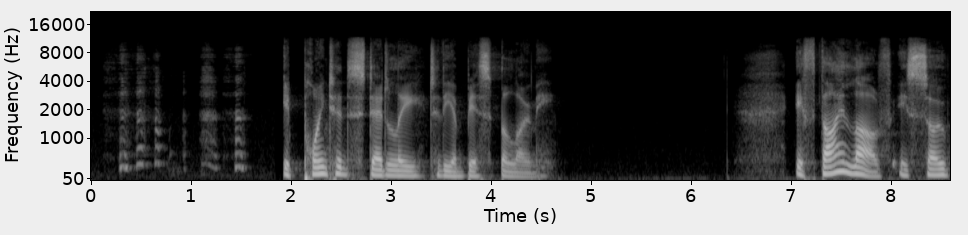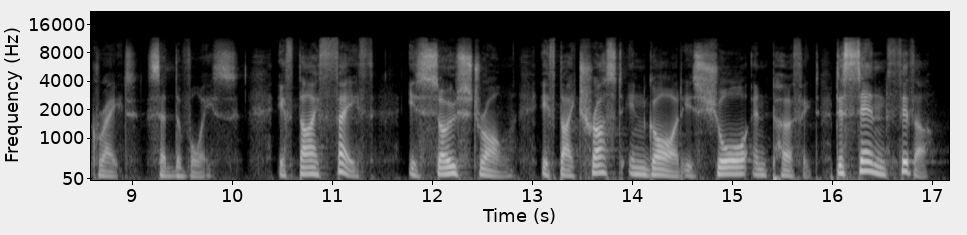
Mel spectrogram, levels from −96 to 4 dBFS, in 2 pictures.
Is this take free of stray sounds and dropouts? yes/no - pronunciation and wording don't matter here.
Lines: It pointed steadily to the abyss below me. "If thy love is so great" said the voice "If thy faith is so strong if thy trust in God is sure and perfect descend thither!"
no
